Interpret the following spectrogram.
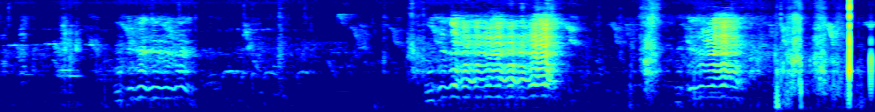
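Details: Goat in Gampong Matang Seutui village, Langsa Timur, Langsa, Aceh, giving wavering, quavering bleats, one short then two longer ones, followed by clicks and knocks at the end.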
